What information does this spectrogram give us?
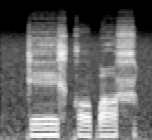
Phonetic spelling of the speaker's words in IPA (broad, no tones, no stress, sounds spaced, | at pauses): k eː x k ɔ ɓ ɑ x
